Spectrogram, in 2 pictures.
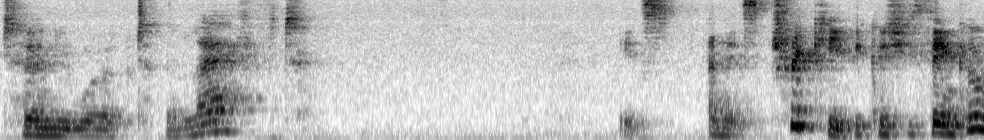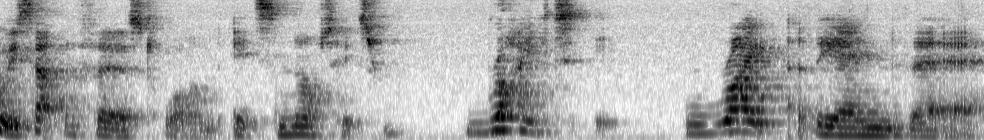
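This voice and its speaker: Amid audible room echo, a woman speaks fairly slowly in a somewhat breathy voice with lively intonation. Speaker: crochet teacher. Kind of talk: tutorial.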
